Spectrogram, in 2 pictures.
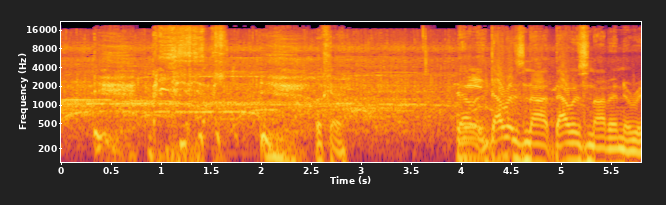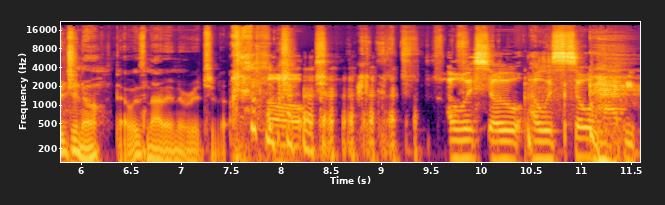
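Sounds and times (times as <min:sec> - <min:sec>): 
shouts and whoops: 0:00.0 - 0:04.7
crowd applauding: 0:00.0 - 0:05.9
laughter: 0:00.3 - 0:02.9, 0:07.5 - 0:09.9, 0:10.6 - 0:11.5
speech: 0:02.6 - 0:03.0, 0:04.0 - 0:11.5.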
